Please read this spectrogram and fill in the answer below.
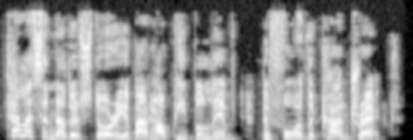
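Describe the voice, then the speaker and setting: A man's voice: sits high, wildly swooping pitch, normal speed, a bit bright, no echo, voice pushed up, full character voice. A man voicing an eager little orphan girl who pleads like a child in a satirical storybook. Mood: eager, pleading.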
